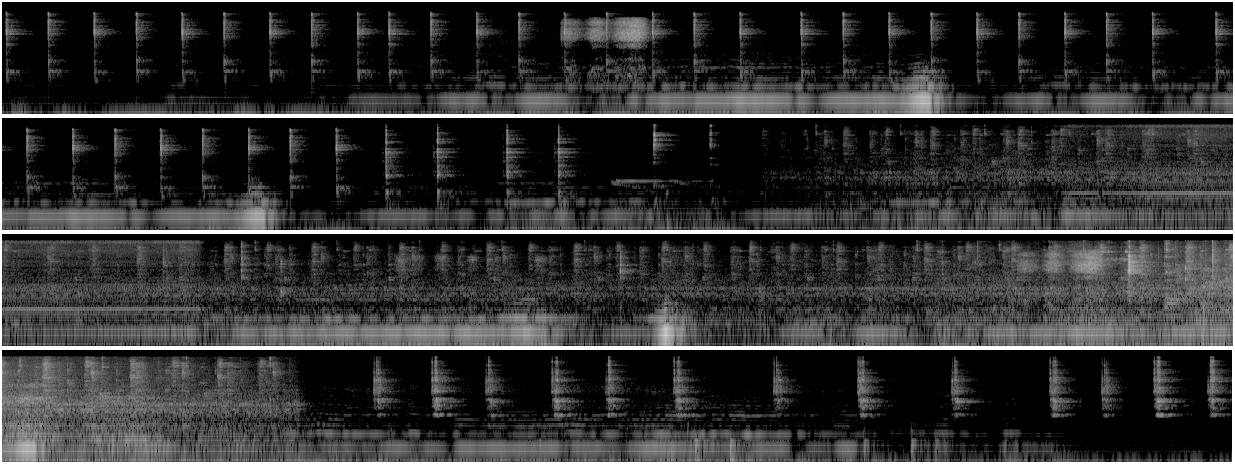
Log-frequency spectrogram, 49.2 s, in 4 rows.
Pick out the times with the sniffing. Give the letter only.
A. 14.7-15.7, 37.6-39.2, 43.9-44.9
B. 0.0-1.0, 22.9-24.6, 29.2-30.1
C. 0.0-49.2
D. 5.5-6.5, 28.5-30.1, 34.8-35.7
D.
